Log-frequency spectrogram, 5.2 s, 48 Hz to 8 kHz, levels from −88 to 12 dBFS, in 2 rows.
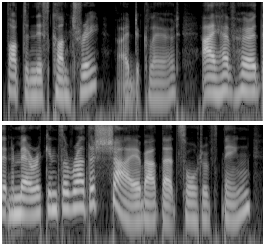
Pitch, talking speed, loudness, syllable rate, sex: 165 Hz, 220 wpm, -20 LUFS, 6.0 syllables/s, female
